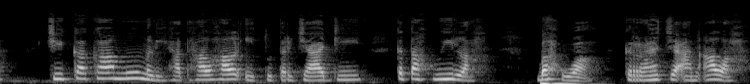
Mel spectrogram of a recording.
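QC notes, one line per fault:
Throughout: low-delay AAC compression, likely AAC-ELD at around 32 kbps. The speech sounds rough and grainy, with noise filling the gaps between harmonics and a thin, synthetic top band. Its short frames resolve pitch poorly, which sets it apart from ordinary AAC's pre-echo smearing.
5.41 to 5.89 s: phantom power thump. A supply switching on a live input sends a voltage step through the coupling capacitors, heard as a deep thud that decays within about 108 ms. It is low and has no body, unlike a handling bump or plosive pop.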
